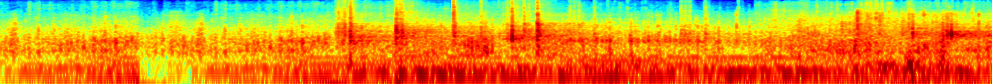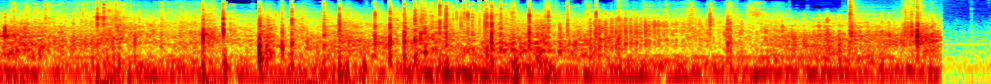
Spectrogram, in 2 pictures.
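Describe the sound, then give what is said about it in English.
Layered sound effects of dense crackling pops and sharp bursts over a steady, low machine hum produced on a synthesizer to pull the sounds together, droning throughout, then everything cuts off abruptly near the end. “It still didn't sound quite right though, and those sounds I think needed some glue, so I actually just got a synthesizer and produced a low kind of machine hum, which just pulled those sounds together.”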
